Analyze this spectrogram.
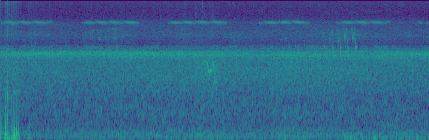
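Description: Steady insect chorus: a continuous high buzz with a higher-pitched chirp repeating about every second and a half. A couple of low thumps come right at the start.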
